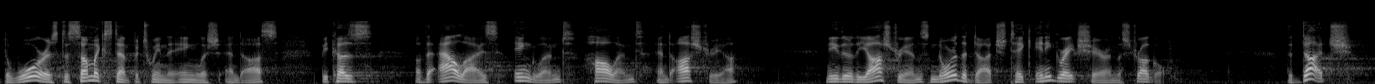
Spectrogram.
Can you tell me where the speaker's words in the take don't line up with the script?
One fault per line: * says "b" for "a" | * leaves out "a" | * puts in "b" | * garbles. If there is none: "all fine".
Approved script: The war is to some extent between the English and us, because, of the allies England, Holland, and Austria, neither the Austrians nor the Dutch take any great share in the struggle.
* puts in "The Dutch"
